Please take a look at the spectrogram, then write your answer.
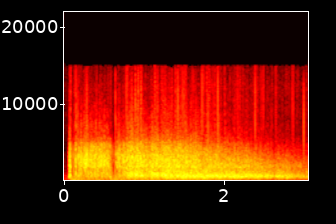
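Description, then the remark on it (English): A loud explosion of a bomb dropped from a plane flying directly over another plane bursts in suddenly and rolls on as a dense, sustained roar and rumble for several seconds, powerful, with no voices over it. “Bombs away and aloha.”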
